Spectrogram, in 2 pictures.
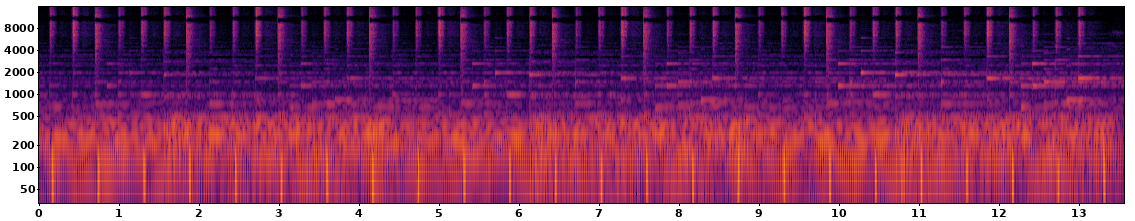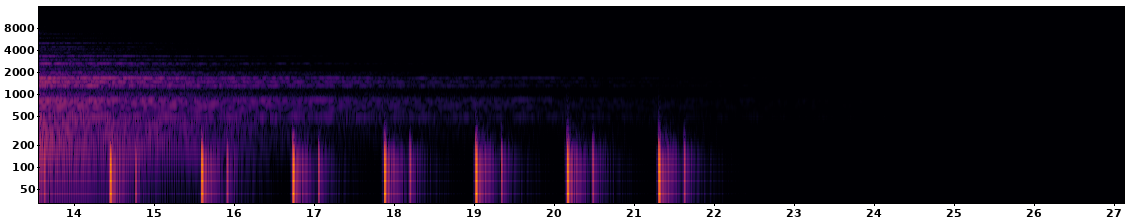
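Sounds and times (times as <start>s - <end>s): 
romantic music: 0.0s - 17.8s.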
